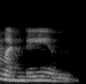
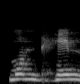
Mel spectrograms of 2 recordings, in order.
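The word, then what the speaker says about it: mundane: ठीक है, तीसरा शब्द है मंडेन। मुंडेन नहीं, मंडेन।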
